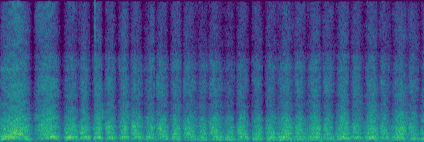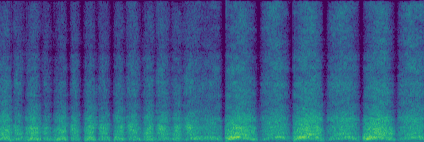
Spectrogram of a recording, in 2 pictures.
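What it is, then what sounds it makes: Scratched cardboard box. Fingertips and short nails scratch hard and fast across the lid of a closed, long rectangular orange Hermès cardboard box covered in textured paper, with unknown contents, lying on a fluffy blanket. The result is a continuous, dry, rasping scrape with quick, uneven strokes and a bright, papery hiss. There is no low rumble.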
